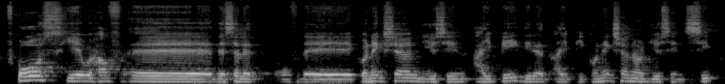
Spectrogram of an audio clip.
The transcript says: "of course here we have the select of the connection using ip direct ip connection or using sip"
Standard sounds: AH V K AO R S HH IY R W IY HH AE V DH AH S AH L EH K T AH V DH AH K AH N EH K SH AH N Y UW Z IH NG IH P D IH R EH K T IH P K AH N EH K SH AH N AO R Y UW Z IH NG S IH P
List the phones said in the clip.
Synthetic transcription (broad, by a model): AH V K AO R S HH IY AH W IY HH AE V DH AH S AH L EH T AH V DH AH K AH N EH K SH AH N Y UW S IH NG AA P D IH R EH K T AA P K AH N EH K SH AH N AO R Y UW S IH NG S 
